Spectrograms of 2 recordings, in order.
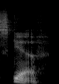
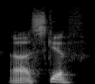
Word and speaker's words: SCIF: departmentalized information facility SCIF but we pronounce his skiff as a quick quick way of saying it skiff by insiders a skiff is required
